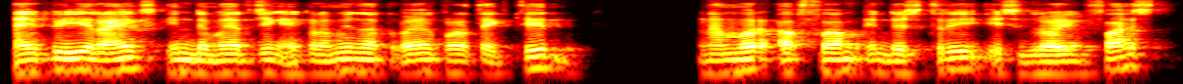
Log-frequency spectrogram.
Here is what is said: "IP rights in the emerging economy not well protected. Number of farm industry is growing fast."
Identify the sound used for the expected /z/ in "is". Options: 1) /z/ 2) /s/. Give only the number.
2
